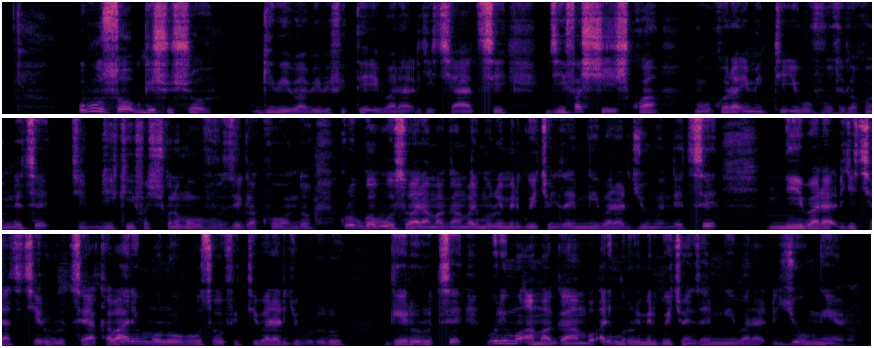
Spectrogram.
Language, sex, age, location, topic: Kinyarwanda, female, 25-35, Kigali, health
